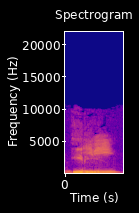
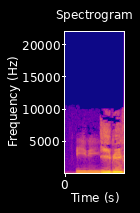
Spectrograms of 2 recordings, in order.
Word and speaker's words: Edie: Eddie Falco for Nurse Jackie. – Edie. You mean Edie? – Huh? – Edie Falco. – Everyone pronounces it Eddie.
